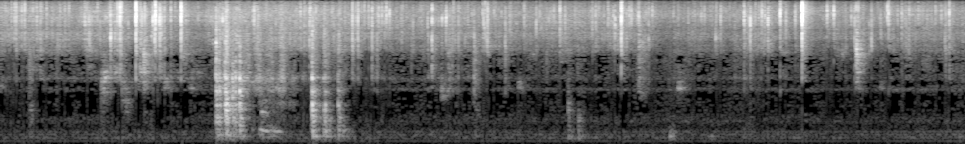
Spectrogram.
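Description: A squid-and-vegetable batter fritter sizzling in a spoonful of oil in a nonstick frying pan on low heat: a steady fine hiss with scattered crackles and pops. About three and four seconds in there are a couple of louder handling sounds.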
